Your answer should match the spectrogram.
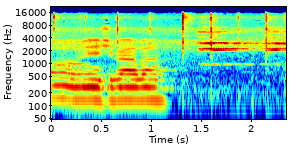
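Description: A man holds one long, steady chanted note through the first second, then a metal bell is struck and rings for about a second with a bright, clear tone.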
